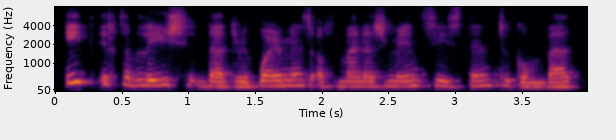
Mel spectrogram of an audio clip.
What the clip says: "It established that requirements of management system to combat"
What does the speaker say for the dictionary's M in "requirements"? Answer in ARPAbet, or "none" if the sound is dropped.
M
